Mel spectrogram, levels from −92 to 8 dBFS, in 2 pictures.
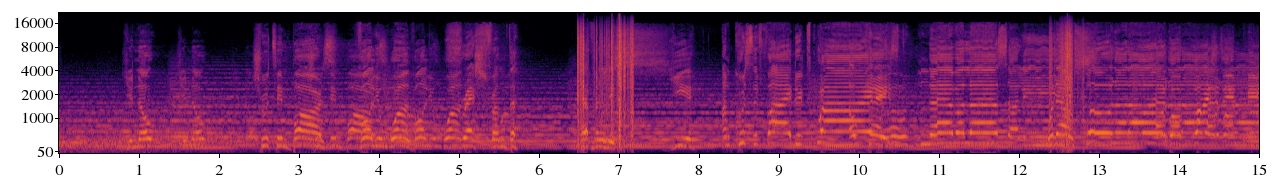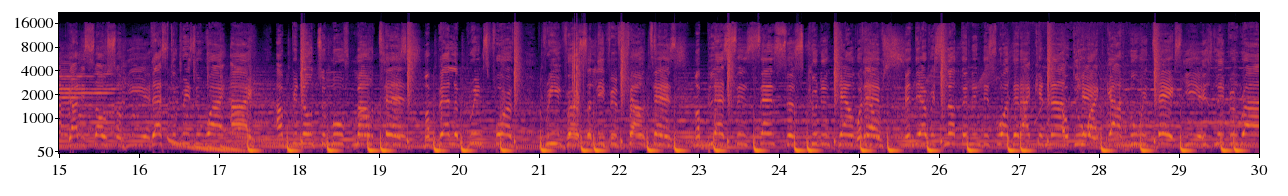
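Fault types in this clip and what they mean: Cable scratch noise: three bursts of dense, ragged rustling, at 6.48 to 7.19 s, 12.38 to 12.82 s and 21.39 to 21.56 s, roughly as loud as the sound itself, likely from a worn connector being moved. Unlike separate clicks, each burst is a continuous scratchy smear.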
